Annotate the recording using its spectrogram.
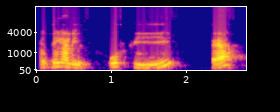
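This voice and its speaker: High-voiced man teaching, Pará accent. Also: slow, breathy edge, narrow, tinny audio. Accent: Paraense Brazilian Portuguese. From Pará, Brazil. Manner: explanatory, with frequent "tá?" check-ins; lively, acting out dialogue with playful exasperation. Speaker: Bible teacher. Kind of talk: Bible lesson explaining Greek words.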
